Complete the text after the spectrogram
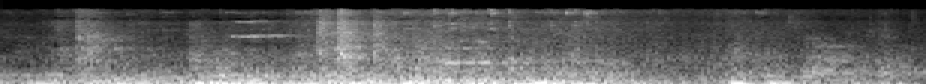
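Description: elevator doors sliding open

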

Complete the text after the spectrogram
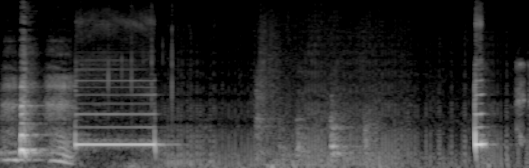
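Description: telephone call ringing tone

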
